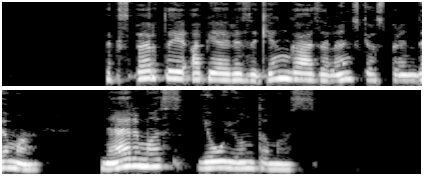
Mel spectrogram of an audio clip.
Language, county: Lithuanian, Kaunas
